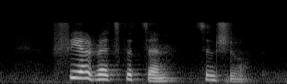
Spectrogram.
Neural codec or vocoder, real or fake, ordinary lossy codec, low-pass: codec, 16 kHz, 0.5 kbps, FunCodec, trained on Chinese and English, 25 frames a second; fake; none; 7.2 kHz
